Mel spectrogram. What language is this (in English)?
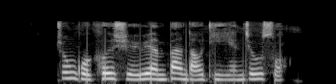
Chinese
